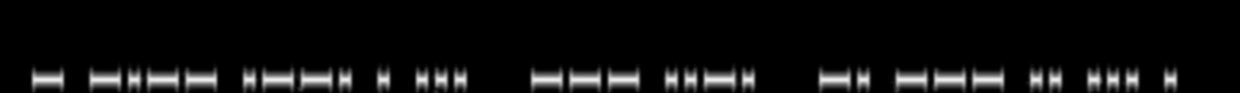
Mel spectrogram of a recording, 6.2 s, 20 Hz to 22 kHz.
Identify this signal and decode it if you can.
Morse code, heard as a keyed tone, about 25 wpm, 600 Hz. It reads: TYPES OF NOISE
